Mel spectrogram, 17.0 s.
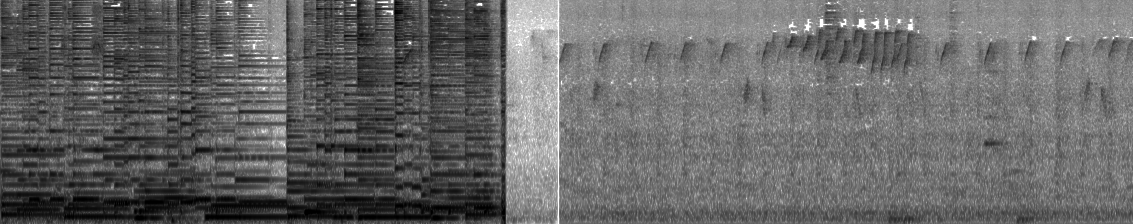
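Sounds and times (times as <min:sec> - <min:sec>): small birds chirping: 0:07.8 - 0:17.0.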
